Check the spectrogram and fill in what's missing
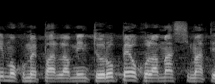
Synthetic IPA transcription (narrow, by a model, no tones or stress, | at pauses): eːmokomeparlament̪oewɾopɛːokolːamasːimat̪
